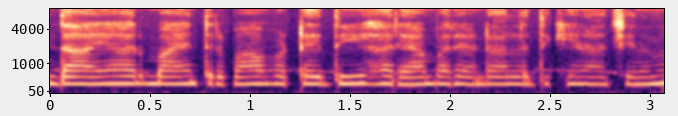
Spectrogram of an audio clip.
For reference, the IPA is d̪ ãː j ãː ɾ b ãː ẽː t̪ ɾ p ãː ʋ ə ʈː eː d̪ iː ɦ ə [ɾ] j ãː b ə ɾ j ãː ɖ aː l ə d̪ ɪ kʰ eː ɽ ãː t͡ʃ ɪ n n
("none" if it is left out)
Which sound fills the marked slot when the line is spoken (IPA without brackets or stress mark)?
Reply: ɾ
